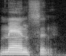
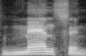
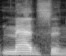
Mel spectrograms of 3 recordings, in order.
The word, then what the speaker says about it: Manson: an F by Mark Manson and yes that's Manson not Madson I keep pronouncing it Madson it's Marc Manson like the serial killer this book was a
